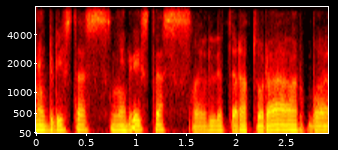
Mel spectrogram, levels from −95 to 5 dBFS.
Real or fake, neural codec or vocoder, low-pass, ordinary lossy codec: fake; codec, 24 kHz, 1.5 kbps, HILCodec; 7.2 kHz; Opus, 16 kbps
